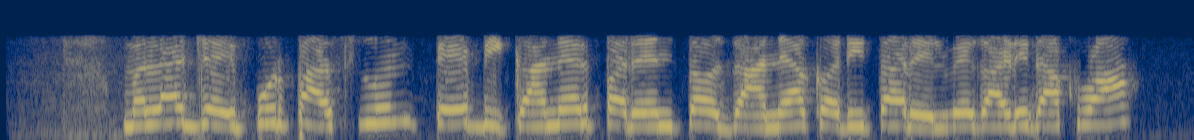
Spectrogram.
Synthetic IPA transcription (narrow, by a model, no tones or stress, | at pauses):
məlad͡ʑəjpuːɾpasuːnt̪ebikanaɾpəɾjənt̪əd͡zanjakəɾit̪aɾelʋeɡaɽiːd̪akʰʋa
